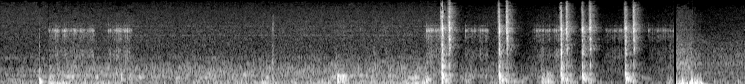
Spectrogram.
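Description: Pneumatic nail gun fastening plywood cabinet panels: about five sharp shots in quick succession, with a hiss of compressed air before and between them. A dull thump follows just after the shots.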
